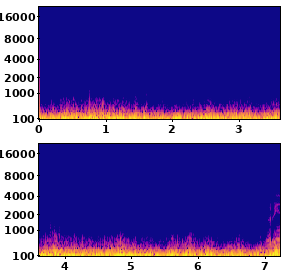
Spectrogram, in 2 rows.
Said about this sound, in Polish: I to od takiego zwykłego wiatru, który wieje jak u nas w Polsce, do wiatrów, które krążą po 200 km na godzinę i po prostu trzeba krzyczeć do siebie, żeby cokolwiek usłyszeć. Więc wydaje mi się, że dźwięk najbardziej mi się kojarzył z wiatrem.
